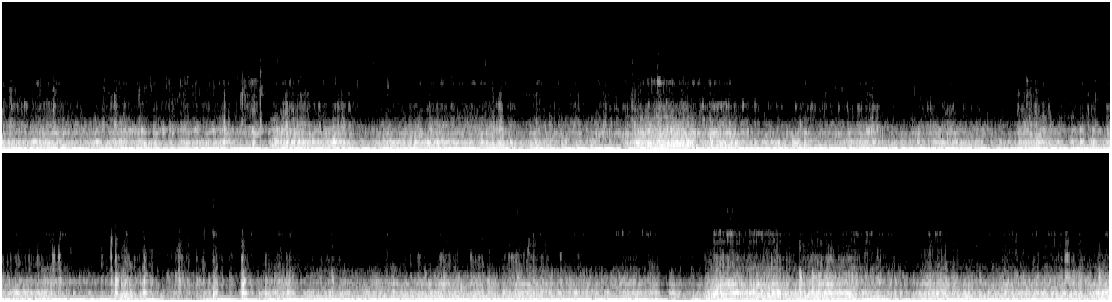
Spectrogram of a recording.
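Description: Muffled underwater rumble with a steady low hum, heard through a submerged camera as a weighted flexible pool vacuum head on its suction hose is pushed across the pool floor, with occasional knocks and scrapes.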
